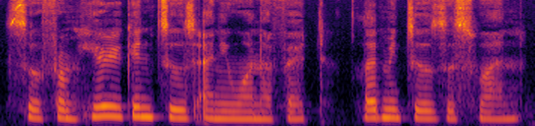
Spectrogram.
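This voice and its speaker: A woman's voice: medium pitch, steady tone, moderate pace, warm tone, dry recording, studio quality. A woman narrating a step-by-step tutorial in a plain-spoken, instructional way, as a scripted voice-over.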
